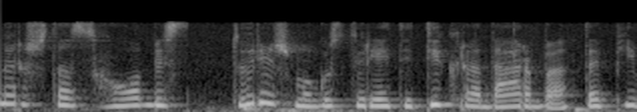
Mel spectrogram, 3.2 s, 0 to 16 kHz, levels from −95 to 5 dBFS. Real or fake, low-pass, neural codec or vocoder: real; 7.2 kHz; none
